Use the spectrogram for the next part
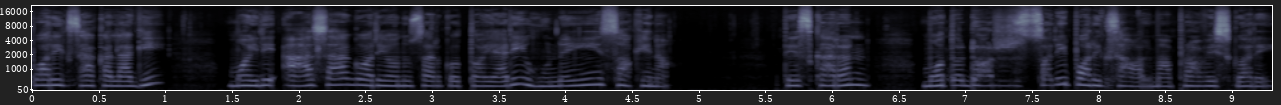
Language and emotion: Nepali, fearful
